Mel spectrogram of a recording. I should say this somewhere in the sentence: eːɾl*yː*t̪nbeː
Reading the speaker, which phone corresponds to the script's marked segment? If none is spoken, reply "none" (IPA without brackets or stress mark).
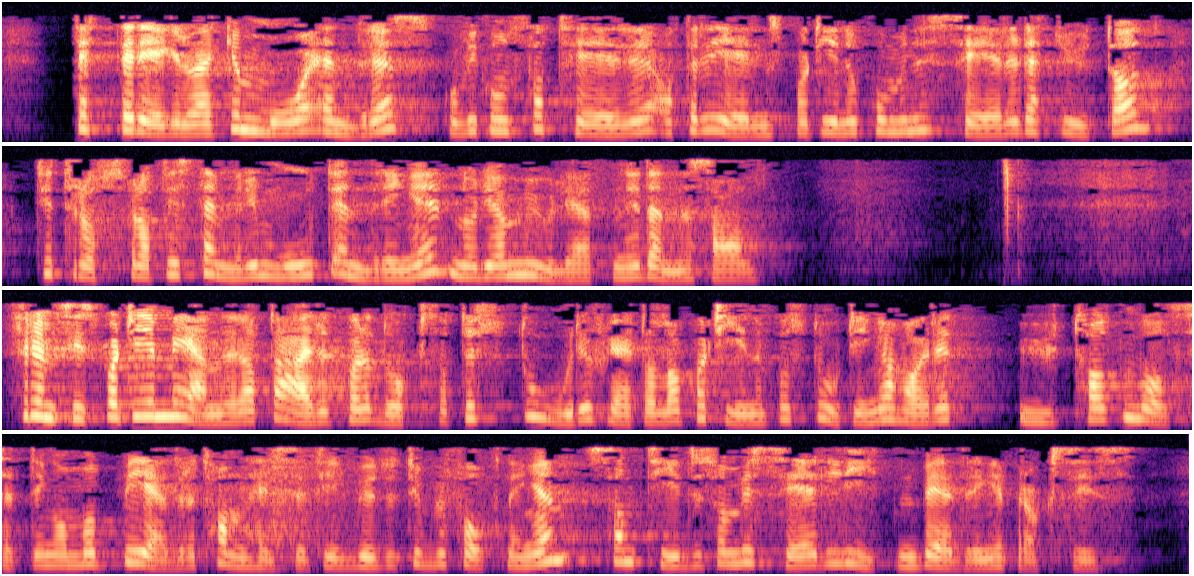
iː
